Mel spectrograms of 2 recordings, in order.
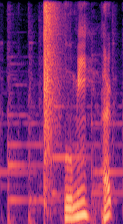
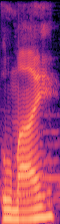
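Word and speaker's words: うみ: It's not umai or umi or umai or yumi. It's umi. Umi.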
